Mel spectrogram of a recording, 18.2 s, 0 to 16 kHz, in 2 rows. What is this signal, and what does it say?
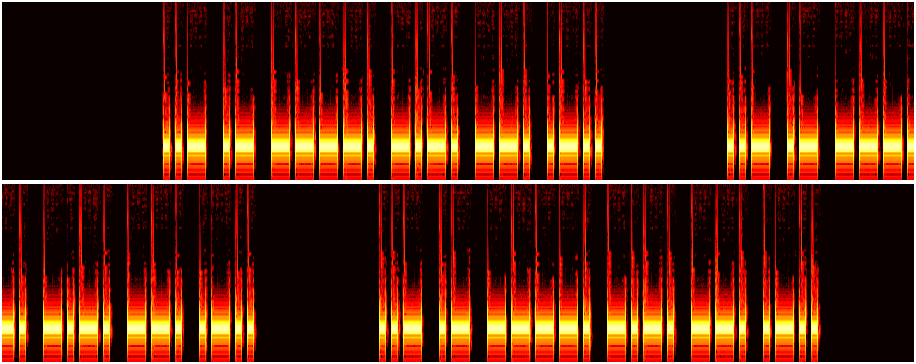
Morse code, heard as a keyed tone, about 20 wpm, 700 Hz. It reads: UA9CGL UA9CGL UA9CGL
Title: DXCC-100 Call Signs - 6 Characters - Repeated 3x - 20wpm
